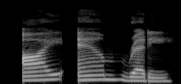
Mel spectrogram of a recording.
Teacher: Now listen to the difference when I make a statement. I am ready. The voice falls naturally at the end.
